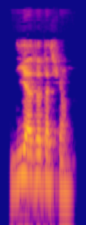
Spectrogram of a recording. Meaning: diazotization
- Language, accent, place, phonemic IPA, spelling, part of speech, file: French, France, Lyon, /di.a.zɔ.ta.sjɔ̃/, diazotation, noun, LL-Q150 (fra)-diazotation.wav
